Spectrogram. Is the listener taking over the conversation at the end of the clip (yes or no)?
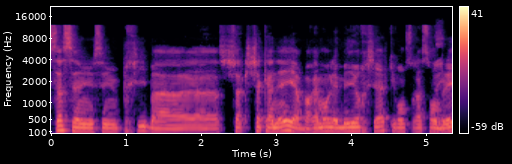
no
